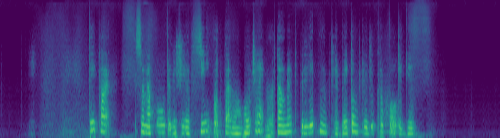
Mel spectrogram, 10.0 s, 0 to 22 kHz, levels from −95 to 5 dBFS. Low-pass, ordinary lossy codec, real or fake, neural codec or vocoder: none; none; fake; codec, 44.1 kHz, 0.9 kbps, DAC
